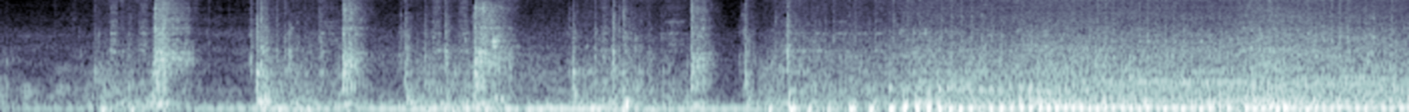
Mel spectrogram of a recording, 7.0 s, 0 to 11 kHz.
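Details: Honda Karisma/Supra X 125 carbureted single, just started after replacing the cam chain with an aftermarket Federal chain and tightening the cover bolt: a few cranking clicks, then a steady, even low idle with no top-end rattle. Normal idle.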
